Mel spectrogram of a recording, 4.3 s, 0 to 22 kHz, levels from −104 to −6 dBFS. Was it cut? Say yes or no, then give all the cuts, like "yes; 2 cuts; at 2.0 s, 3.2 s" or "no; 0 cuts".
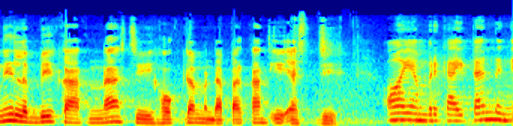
yes; 2 cuts; at 1.5 s, 2.2 s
